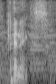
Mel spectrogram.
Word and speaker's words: Penix: Penix.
